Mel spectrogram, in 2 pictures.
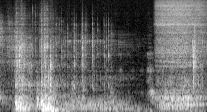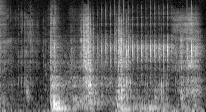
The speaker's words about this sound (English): So our egg timer is going. And we're about to hear the egg timer from the creature's point of view.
